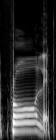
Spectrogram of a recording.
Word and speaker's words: প্রলেপ: প্রলেপ প্রলেপ, অকার উচ্চারণ করতে হবে, প্রলেপ।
